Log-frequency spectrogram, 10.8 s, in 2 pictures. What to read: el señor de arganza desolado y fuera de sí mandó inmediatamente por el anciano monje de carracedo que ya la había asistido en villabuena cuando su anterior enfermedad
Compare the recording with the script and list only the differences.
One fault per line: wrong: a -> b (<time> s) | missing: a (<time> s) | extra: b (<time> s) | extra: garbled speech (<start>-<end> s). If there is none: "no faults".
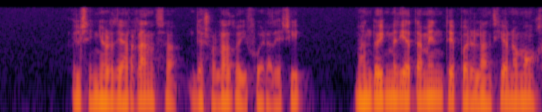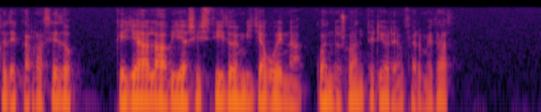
no faults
